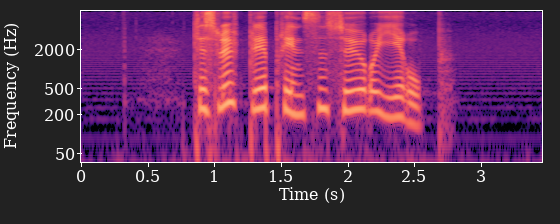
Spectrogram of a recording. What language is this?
Norwegian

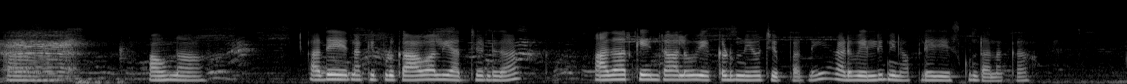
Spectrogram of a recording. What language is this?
Telugu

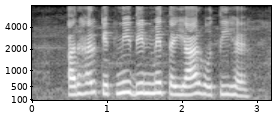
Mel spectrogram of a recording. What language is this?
Hindi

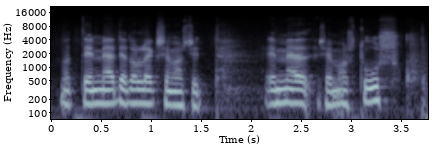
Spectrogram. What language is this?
Finnish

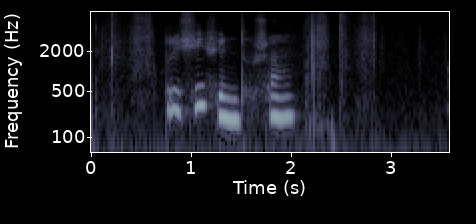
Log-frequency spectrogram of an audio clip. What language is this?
Russian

